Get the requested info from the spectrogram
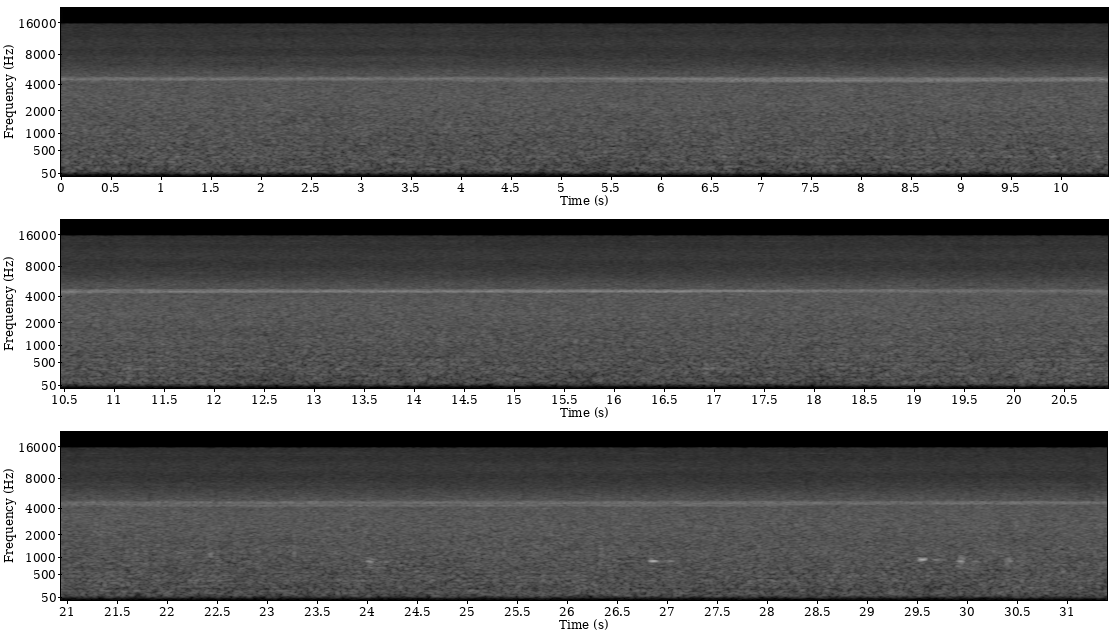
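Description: Fast-flowing river water rushing over rocks, a steady, even wash of noise. A thin, steady high-pitched tone runs above it, and two small clicks come near the end.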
